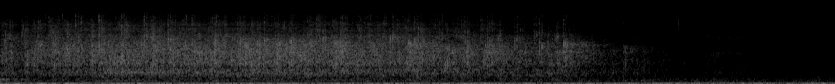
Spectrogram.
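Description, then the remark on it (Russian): An audience gives the Lord sustained applause, a dense crackle of many clapping hands that holds steady for several seconds and then thins out and fades toward the end. “Ты можешь дать Господу аплодисмент.”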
